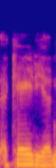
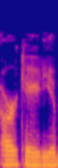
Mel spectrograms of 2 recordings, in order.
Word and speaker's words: Acadia: or the French pronounce it Acadia, not Arcadia, but it means the same thing.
